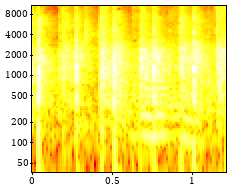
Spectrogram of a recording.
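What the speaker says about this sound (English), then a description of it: "Everybody clap." A geometry class claps hands together on cue, about five sharp, evenly spaced group claps in just over a second, close and fairly loud.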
